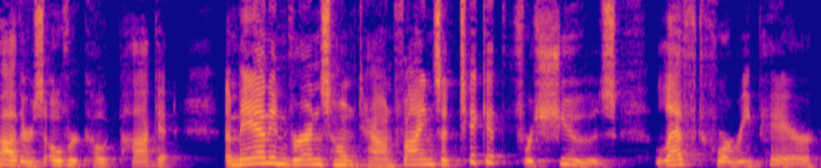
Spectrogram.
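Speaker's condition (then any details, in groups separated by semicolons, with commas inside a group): No condition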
